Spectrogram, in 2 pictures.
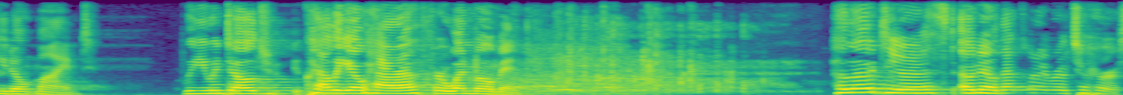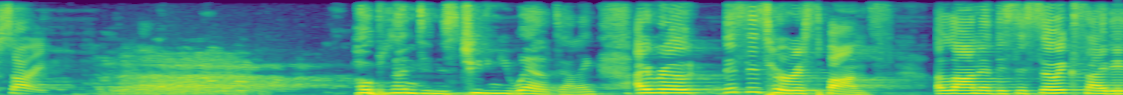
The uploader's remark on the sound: Recorded Live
